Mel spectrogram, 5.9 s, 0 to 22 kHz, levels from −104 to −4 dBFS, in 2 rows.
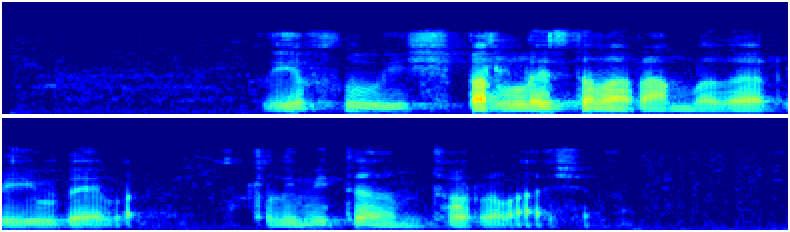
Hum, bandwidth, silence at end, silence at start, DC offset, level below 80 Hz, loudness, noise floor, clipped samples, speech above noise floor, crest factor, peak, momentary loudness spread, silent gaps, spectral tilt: none; 8 kHz; 0.8 s; 1 s; under 0.1%; under -90 dBFS; -52 LUFS; -86 dBFS; under 0.1%; 35 dB; 28 dB; -24 dBFS; 18 LU; none; -5 dB/octave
